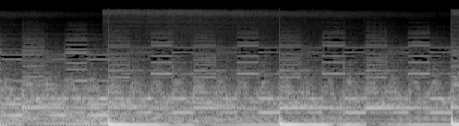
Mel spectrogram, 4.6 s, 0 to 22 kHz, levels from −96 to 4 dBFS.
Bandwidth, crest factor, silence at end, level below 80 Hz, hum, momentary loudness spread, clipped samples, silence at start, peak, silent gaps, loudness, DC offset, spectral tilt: 6.4 kHz; 16 dB; 0 s; -22 dBFS; none; 8 LU; under 0.1%; 0 s; -4 dBFS; none; -23 LUFS; under 0.1%; -8.5 dB/octave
